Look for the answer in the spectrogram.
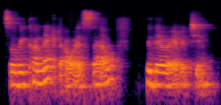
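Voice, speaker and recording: A woman's voice: medium pitch, unhurried, creaky, dark tone. A woman who grew up in Russia and Vietnam, giving a thoughtful festival talk on street photography with frequent hesitant fillers. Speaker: guest speaker, street photographer. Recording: echoey room, distant mic.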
